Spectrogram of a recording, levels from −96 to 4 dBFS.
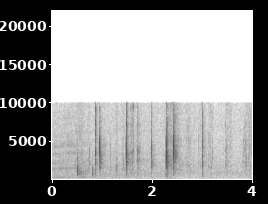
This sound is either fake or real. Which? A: real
